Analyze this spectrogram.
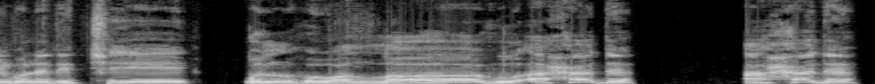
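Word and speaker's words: أحد: কুল হুয়াল্লাহু আহাদ, আহাদ, হা একটু চাপ দিবেন, হলকের মধ্যখান মানে গলার মধ্যখান থেকে উচ্চারণ করবেন।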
